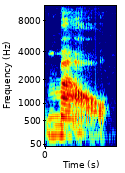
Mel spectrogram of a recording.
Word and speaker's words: Mao: Says, "I'm cat sitting my neighbor's Lorianne Sue's cat, Mao." Rhymes with pow pow. Mao.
